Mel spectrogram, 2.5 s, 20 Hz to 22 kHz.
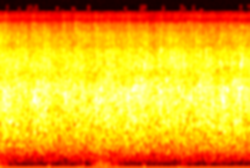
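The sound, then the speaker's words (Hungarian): A crowd claps steadily for audience members aged 21 or younger who have stood up, many hands blending into a dense, continuous wash of applause at even loudness with no voices standing out. “A többi meg tapsolja meg!”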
